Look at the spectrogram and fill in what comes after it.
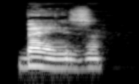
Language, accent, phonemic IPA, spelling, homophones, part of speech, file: French, Canada, /bɛz/, baises, baise / baisent, noun / verb, LL-Q150 (fra)-baises.wav
- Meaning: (noun) plural of baise; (verb) second-person singular present indicative/subjunctive of baiser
